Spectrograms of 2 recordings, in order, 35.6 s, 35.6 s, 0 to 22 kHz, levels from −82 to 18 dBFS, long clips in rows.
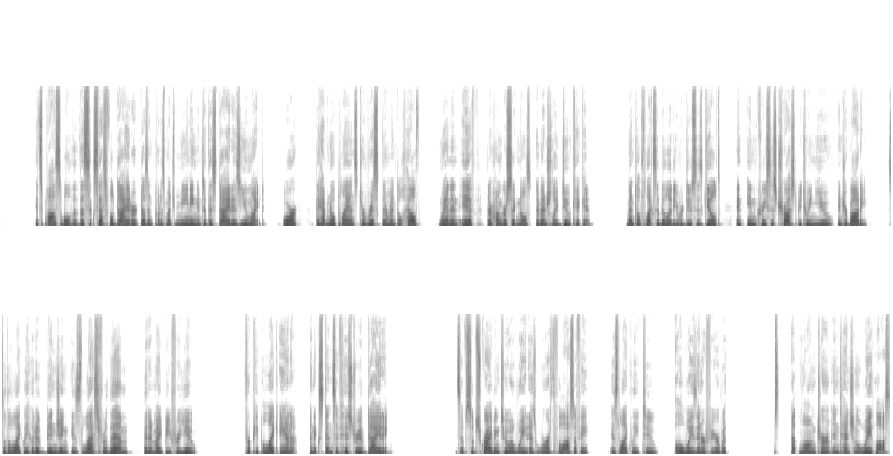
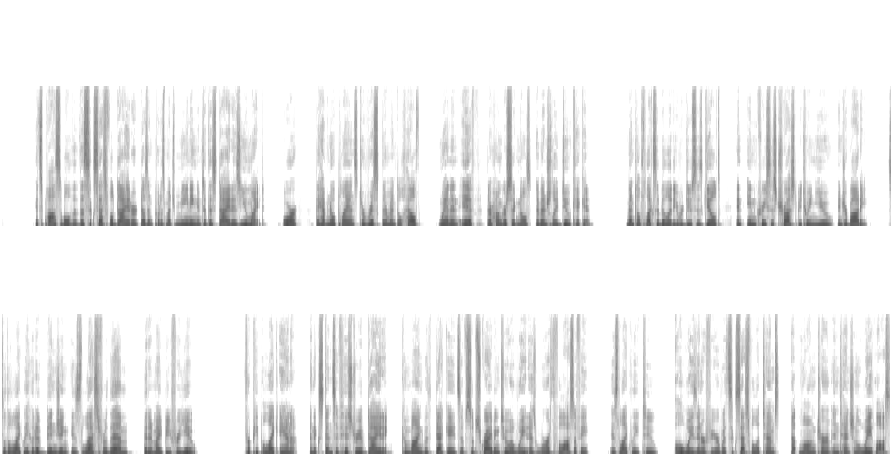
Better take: second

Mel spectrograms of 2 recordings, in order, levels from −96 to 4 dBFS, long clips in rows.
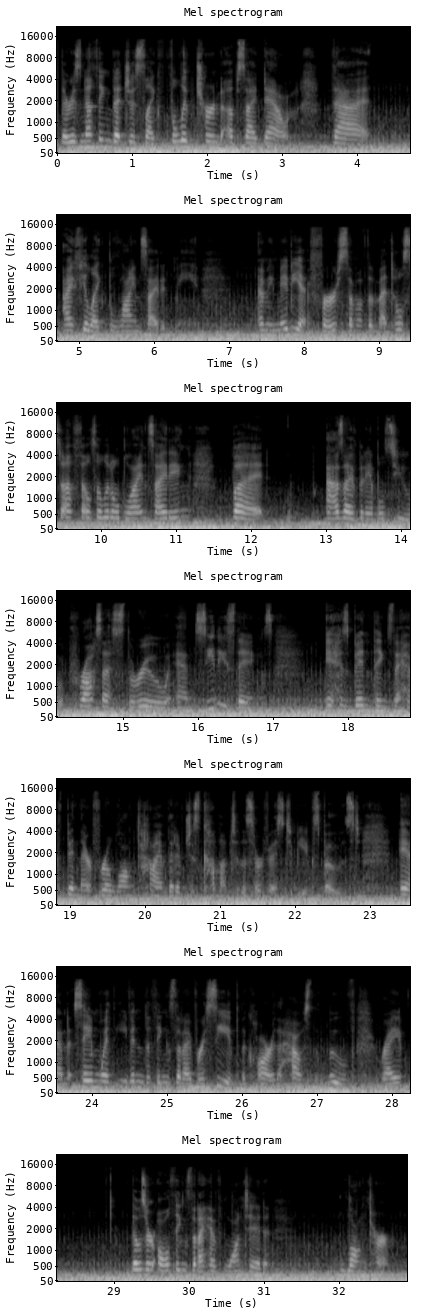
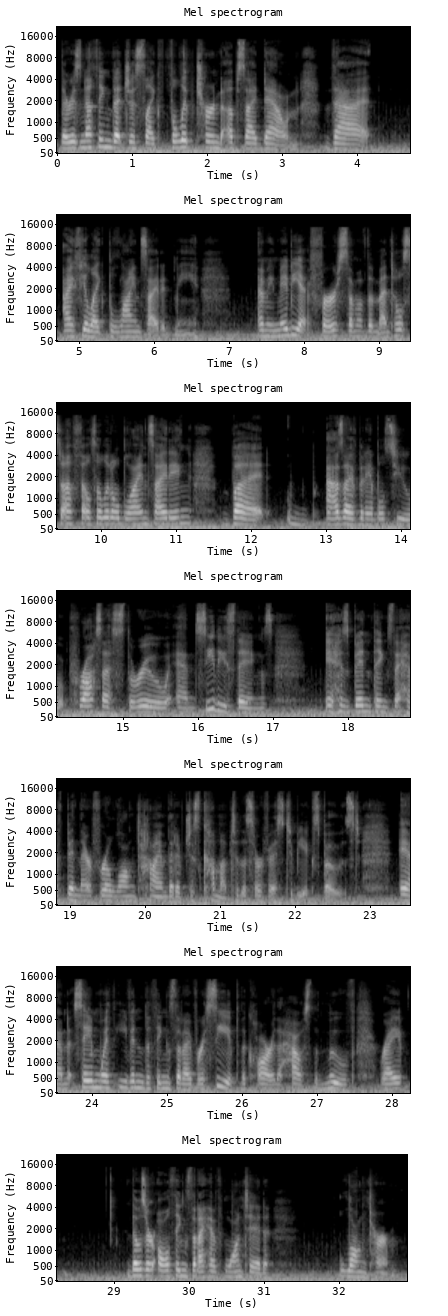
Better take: second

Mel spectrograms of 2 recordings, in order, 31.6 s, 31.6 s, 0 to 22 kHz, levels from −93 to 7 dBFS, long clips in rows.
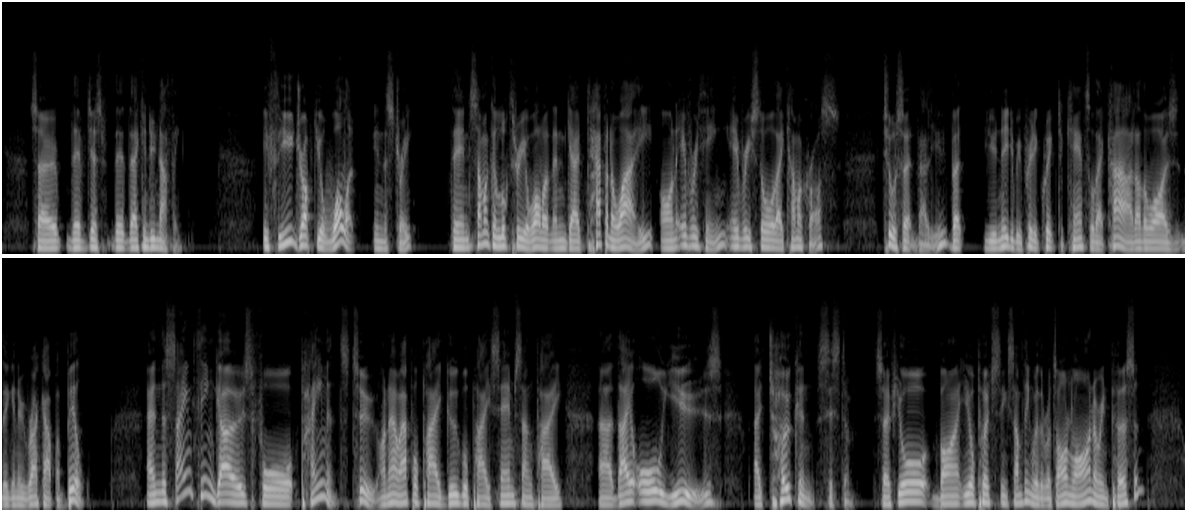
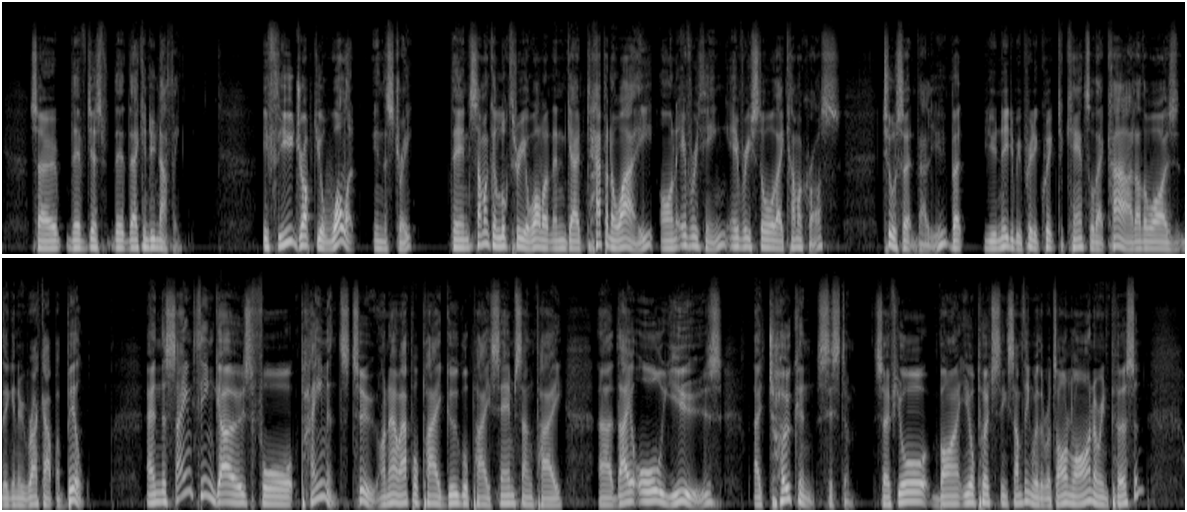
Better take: second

